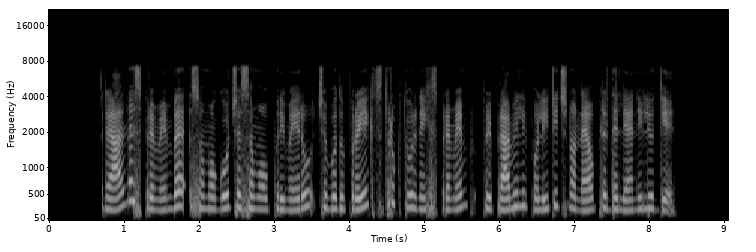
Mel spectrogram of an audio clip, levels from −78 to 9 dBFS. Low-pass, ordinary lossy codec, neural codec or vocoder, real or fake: 7.2 kHz; none; none; real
